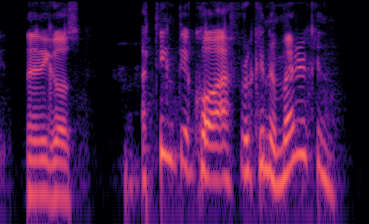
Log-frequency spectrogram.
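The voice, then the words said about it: Put-on Scottish accent. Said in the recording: “I don't know why I'm Scottish all of a sudden.”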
